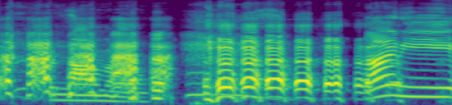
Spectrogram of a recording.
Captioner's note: all laughing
